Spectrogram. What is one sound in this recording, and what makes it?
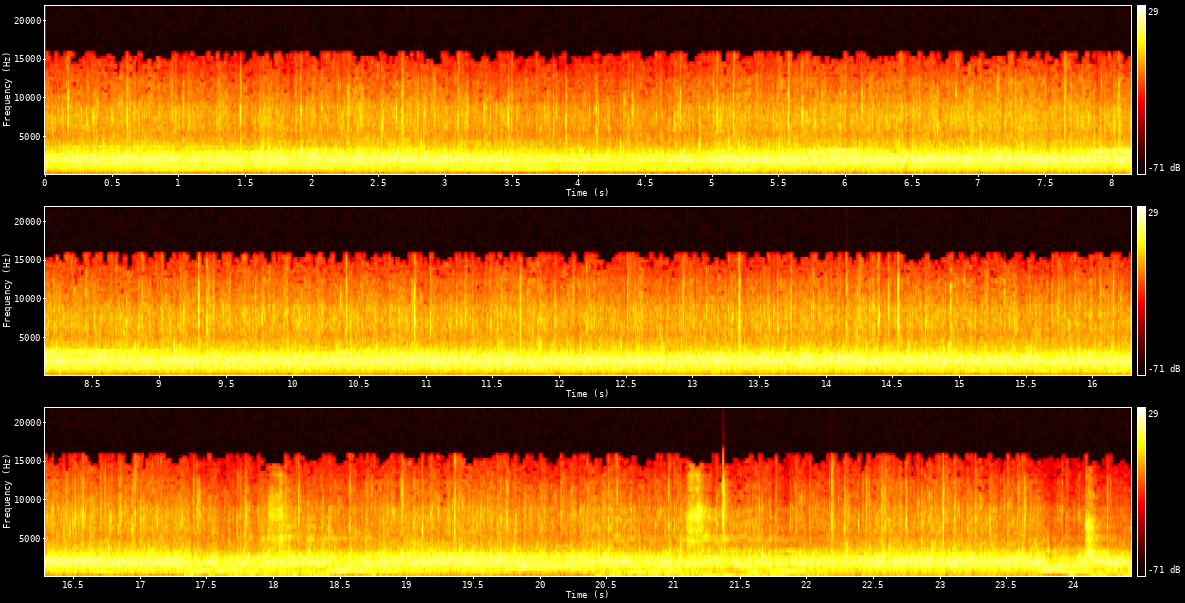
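A marching band plays brass instruments.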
